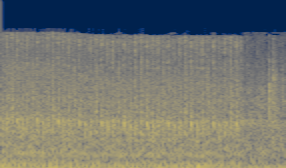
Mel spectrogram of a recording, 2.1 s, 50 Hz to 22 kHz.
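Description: A Massey Ferguson tractor engine idles steadily in Farming Simulator 2017, a dense, continuous low rumble with a faint knocking texture, close and even in loudness throughout.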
